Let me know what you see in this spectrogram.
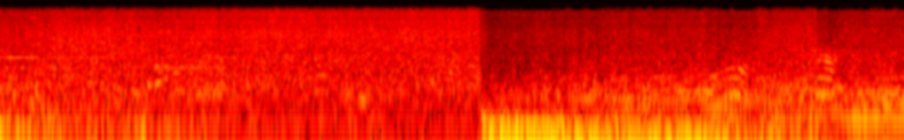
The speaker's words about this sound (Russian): Ну и ливень. А я как раз утром белье вывесила, теперь все промокло до нитки. Что за напасть? Когда нужен дождь, его не дождешься, а тут такое.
